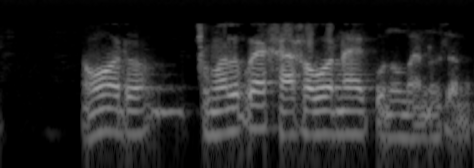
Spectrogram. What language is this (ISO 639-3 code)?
asm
